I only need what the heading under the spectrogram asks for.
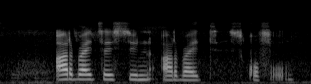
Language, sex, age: Afrikaans, female, 18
